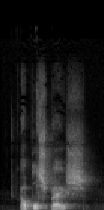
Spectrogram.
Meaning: apple sauce
- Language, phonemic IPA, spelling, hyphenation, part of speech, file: Dutch, /ˈɑ.pəlˌspɛi̯s/, appelspijs, ap‧pel‧spijs, noun, Nl-appelspijs.ogg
